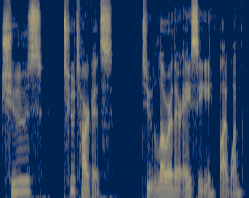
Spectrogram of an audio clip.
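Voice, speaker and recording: A man narrating as game master of a tabletop game, describing the action with many pauses and fillers. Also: mid-range voice, big pitch swings, fairly bright tone.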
